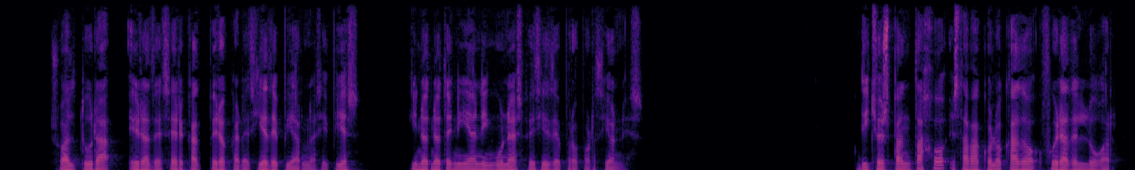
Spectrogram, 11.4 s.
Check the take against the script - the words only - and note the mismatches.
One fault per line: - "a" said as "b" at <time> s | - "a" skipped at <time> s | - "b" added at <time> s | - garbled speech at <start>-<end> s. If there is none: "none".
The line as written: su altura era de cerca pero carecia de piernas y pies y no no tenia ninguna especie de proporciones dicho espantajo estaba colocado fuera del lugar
none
